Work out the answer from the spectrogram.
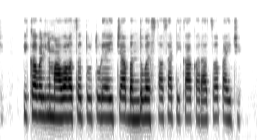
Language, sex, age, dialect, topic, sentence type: Marathi, female, 25-30, Varhadi, agriculture, question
